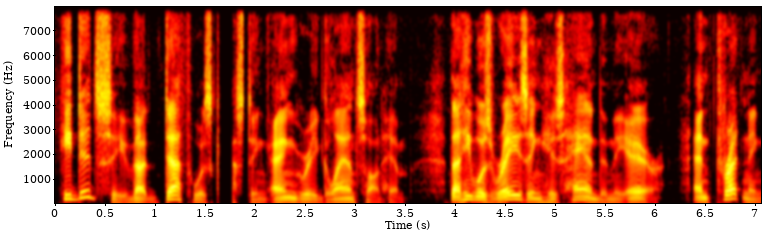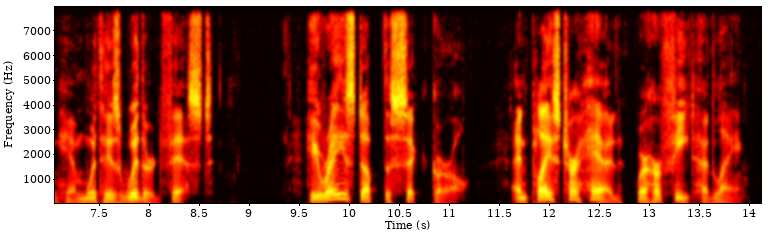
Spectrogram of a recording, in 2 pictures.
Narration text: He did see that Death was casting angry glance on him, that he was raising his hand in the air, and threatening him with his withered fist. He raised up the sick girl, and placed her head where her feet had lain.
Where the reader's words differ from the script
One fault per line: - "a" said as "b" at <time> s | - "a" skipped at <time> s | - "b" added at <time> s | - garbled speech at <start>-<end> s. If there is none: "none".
none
